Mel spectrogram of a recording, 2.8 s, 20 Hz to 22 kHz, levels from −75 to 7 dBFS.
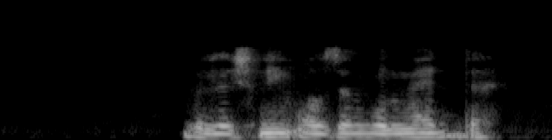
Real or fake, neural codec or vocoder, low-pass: fake; codec, 16 kHz, 2 kbps, FreqCodec, smaller model; 5.4 kHz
